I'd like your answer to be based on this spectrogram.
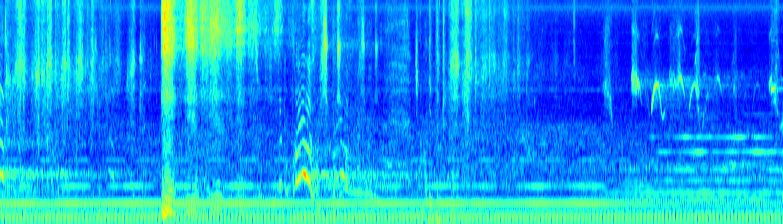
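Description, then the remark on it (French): A person whistles and chirps with their mouth, mimicking little bird calls in quick, warbling bursts, with a sharp click near the start and a steady hum underneath. “c'est pas du beatbox, mais c'est vocal, malgré tout, c'est sa bouche, là, ah. les petits cuicuis, les choses comme ça.”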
